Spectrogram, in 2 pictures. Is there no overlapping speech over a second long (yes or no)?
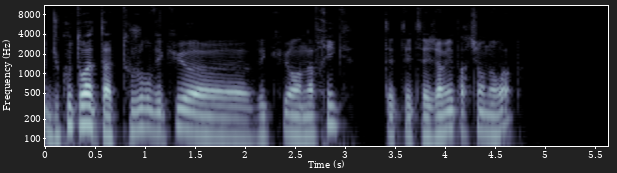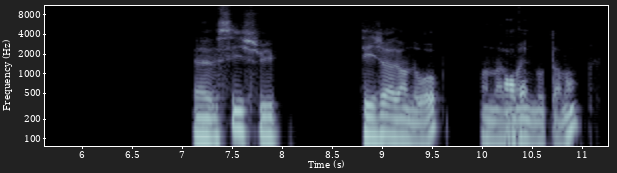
yes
